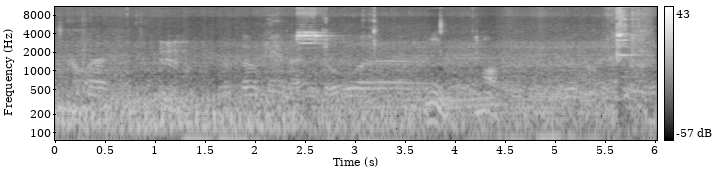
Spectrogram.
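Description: Steady background noise of an open-air street-food stall, with voices and a brief murmur from the eater, and a short sharp noise near the end.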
